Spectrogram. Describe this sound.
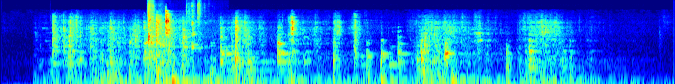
Simulated wood crash
Combination of my various sounds to simulate the sound of wood colliding, such as Old ships etc.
